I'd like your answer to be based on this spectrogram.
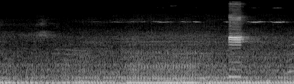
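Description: A Yamaha FZS V4 motorcycle horn gives one short, clear toot near the end, over a low idling engine rumble and road noise.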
